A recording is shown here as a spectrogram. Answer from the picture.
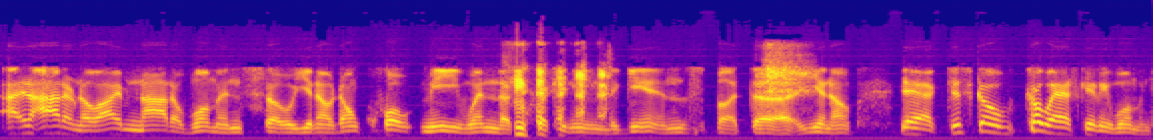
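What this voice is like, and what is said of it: Rural Ozarks country accent. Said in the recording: “Accent, man, you, you, you, sound like you sound like one of my friends up in the Missouri, uh, up in the Arkansas Ozarks ... I just love country people. I love your accent.”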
